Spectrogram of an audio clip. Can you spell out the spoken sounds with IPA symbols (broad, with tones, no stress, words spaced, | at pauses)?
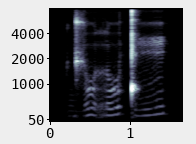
d͡ʒu˩˧˩ru˨˥ǃi˨˥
